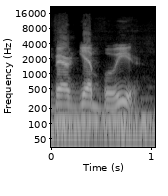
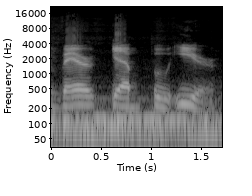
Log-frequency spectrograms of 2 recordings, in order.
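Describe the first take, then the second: First: The word is said quickly and run together. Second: The word is said slowly, syllable by syllable. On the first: The speaker calls it right. "trying to say them fast" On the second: The speaker calls it wrong. "it's not going to be"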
